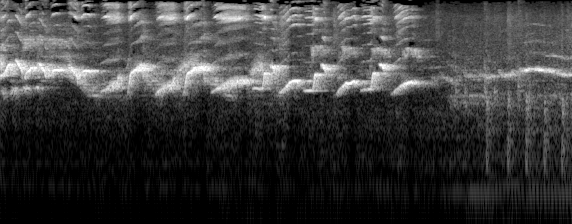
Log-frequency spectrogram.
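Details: Chinese hwamei in song, quick chains of slurred whistles repeated several times a second, easing into a softer sustained note as muffled talking begins.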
